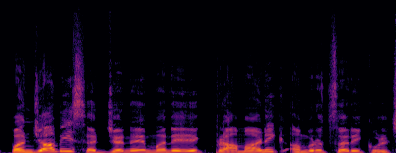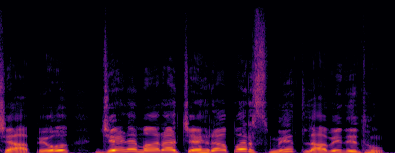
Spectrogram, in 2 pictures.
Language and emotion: Gujarati, happy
